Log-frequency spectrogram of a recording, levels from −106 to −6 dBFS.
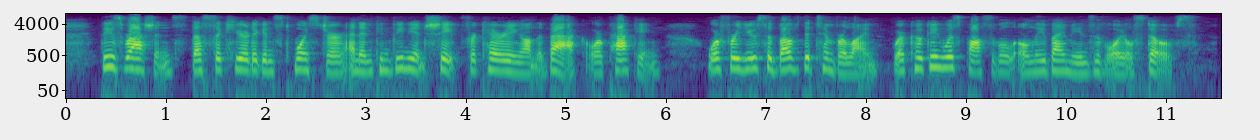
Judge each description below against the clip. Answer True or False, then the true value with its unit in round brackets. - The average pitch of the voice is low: False (195 Hz)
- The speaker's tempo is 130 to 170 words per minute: False (185 wpm)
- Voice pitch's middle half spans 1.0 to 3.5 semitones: True (3.2 semitones)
